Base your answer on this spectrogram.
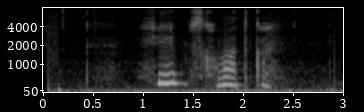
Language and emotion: Russian, neutral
